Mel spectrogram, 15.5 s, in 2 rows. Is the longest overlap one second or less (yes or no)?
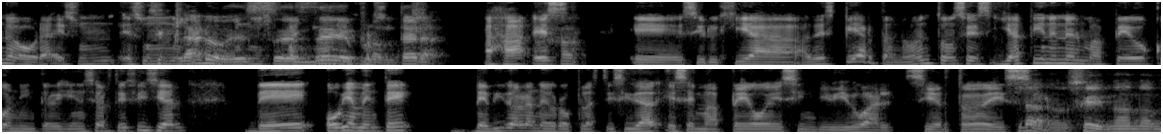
no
